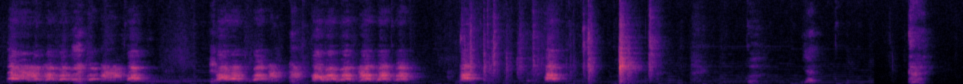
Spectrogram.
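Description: Pomeranian barking in two quick runs of barks, then a few single barks.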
